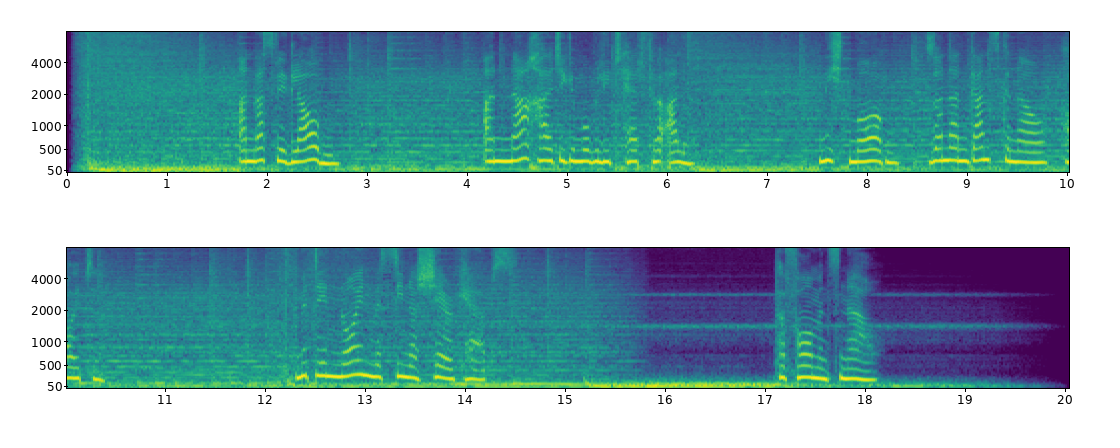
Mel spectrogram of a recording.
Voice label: Sprecherdemo, Demo Werbung Auto, German; Commercial (Werbung); LOFT VOICES

